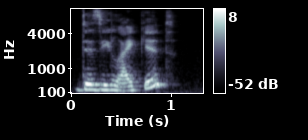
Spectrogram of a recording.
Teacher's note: not only is the does reduced to dis but the initial h on he is not pronounced as we link it to does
